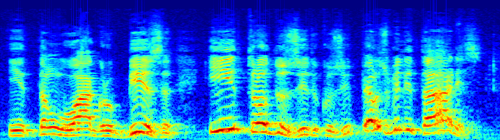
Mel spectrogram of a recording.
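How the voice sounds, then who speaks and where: A man's voice: high-pitched, huge pitch swings, brisk, breathy edge. A man with a Brazilian Portuguese accent speaking as a political candidate in an interview, in an indignant, emphatic, rambling way.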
